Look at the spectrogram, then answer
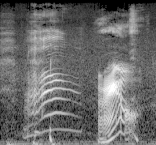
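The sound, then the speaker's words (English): An annoyed cat, Callie, lets out two drawn-out, complaining meows after being picked up, the second louder and harsher, with no one talking. “What did you do to that cat? All I did was pick her up.”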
